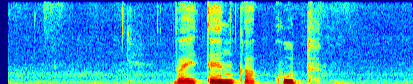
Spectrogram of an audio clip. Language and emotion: Russian, neutral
